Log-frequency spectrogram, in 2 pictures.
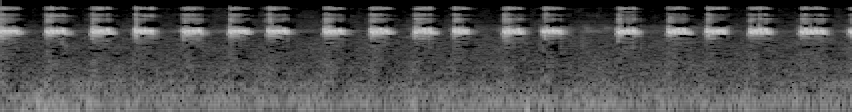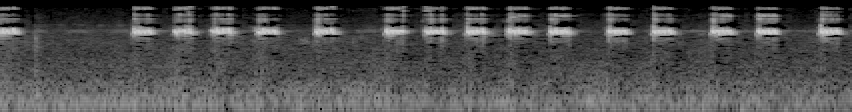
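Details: Cricket chirps played as a rat repellent: short bright pulses repeated about three times a second in a steady train, with one brief pause midway and a faint low hum beneath.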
